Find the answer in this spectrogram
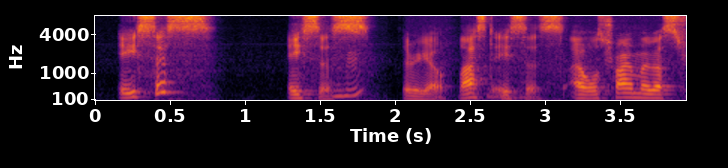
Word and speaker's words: ASUS: Last ASUS. I will try my best to remember ASUS. Okay. Like the motherboard.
